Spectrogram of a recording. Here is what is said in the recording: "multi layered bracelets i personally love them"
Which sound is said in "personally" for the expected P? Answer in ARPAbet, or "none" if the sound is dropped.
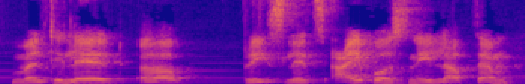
P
